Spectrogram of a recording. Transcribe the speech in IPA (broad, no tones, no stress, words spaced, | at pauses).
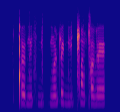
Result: ǃəd̪ɛ̃sʲbʲʊt d̪ɔ̃ʈɛ bʲɜǁɑ̃ǀɑɳɛ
